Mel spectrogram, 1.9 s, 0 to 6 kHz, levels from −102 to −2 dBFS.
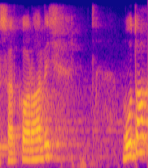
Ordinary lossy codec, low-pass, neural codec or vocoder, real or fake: none; 5.4 kHz; none; real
